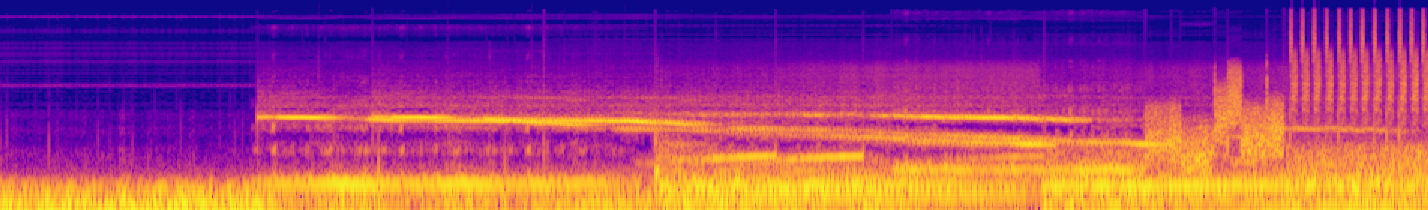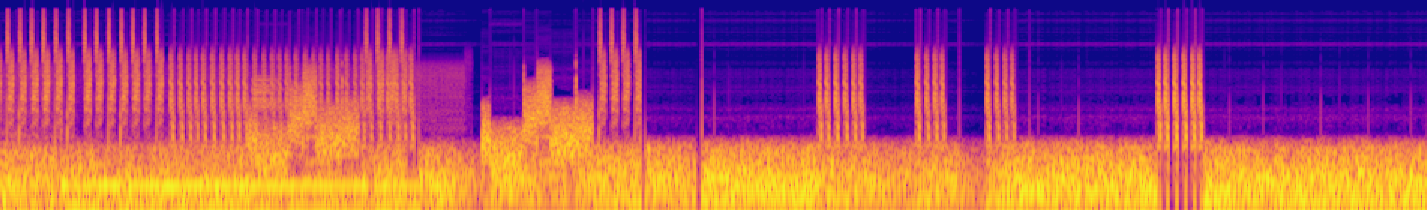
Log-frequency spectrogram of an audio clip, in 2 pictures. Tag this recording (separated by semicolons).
howitzer; war; machine-gun; projectile; military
